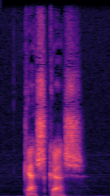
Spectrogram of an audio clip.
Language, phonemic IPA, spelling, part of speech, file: French, /kaʃ.kaʃ/, cache-cache, noun, Fr-cache-cache.ogg
- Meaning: hide and seek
